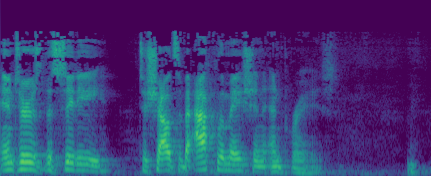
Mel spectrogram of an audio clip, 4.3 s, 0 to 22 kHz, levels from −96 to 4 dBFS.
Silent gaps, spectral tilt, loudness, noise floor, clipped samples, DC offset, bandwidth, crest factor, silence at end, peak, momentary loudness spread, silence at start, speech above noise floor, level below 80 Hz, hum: none; -3 dB/octave; -28 LUFS; -67 dBFS; under 0.1%; under 0.1%; 10.5 kHz; 24 dB; 0.15 s; -6 dBFS; 13 LU; 0 s; 38 dB; -60 dBFS; none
